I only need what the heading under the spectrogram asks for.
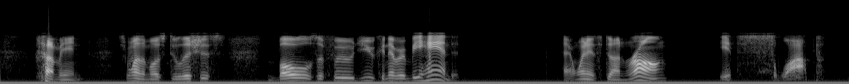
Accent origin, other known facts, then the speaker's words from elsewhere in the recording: the South, United States; I am from the South. You can argue about that.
